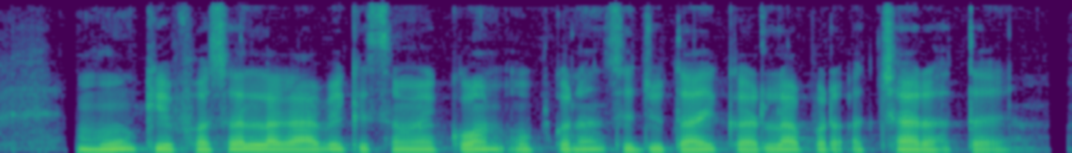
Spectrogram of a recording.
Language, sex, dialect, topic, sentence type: Magahi, male, Southern, agriculture, question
